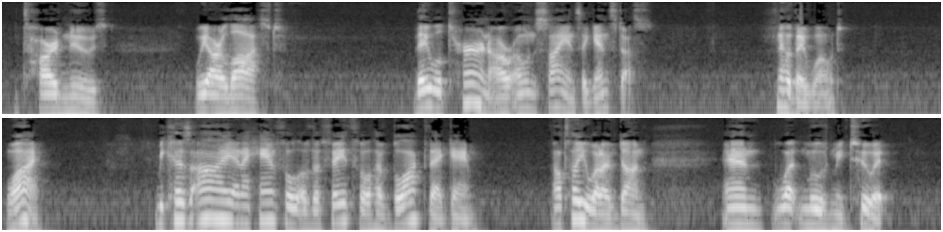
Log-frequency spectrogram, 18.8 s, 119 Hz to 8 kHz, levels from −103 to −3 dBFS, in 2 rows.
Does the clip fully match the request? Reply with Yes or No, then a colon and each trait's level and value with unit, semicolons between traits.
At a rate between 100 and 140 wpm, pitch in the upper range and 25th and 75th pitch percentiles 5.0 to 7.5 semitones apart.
No: slow, 135 wpm; low, 130 Hz; wide, 5.5 semitones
